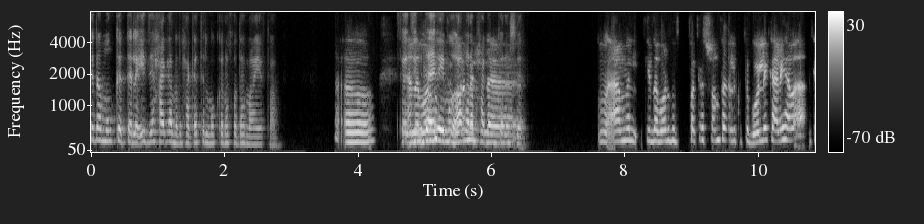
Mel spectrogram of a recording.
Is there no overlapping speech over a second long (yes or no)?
no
